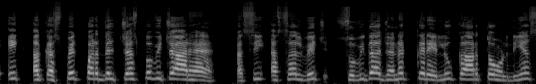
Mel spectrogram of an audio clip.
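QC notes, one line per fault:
Throughout, Opus compression: the speech is plainly grainy and rough, with noisy texture on voiced sounds, though the bandwidth stays full up to about 20.2 kHz. The likely cause is Opus CELT mode filling bit-starved bands with folded or noise energy, which fits roughly 24 kbps.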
